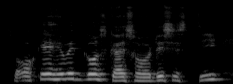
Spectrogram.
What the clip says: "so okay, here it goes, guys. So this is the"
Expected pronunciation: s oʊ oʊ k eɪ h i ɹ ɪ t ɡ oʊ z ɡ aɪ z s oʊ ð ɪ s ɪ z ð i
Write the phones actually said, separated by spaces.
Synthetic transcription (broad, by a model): s oʊ oʊ k eɪ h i w ɪ t ɡ oʊ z ɡ aɪ s oʊ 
